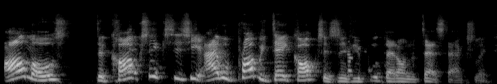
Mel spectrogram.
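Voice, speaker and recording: A man from Switzerland teaching a biology review class over a video call, chatty and encouraging, slowly repeating terms. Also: sits high, wildly swooping pitch, a bit bright, breathy edge.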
